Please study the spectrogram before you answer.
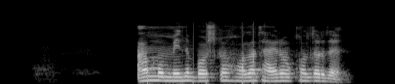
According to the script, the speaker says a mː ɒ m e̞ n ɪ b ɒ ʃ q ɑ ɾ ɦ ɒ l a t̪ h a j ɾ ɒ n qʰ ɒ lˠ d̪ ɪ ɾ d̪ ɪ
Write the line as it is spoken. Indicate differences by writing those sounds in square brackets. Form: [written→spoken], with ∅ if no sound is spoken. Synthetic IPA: a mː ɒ m e̞ n ɪ b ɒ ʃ q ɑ [ɾ→∅] ɦ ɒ l a t̪ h a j ɾ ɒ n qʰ ɒ lˠ d̪ ɪ ɾ d̪ ɪ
